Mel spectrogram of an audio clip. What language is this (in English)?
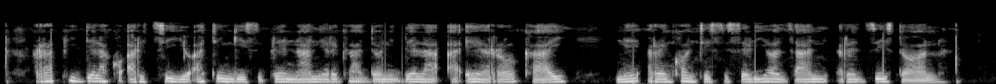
Esperanto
